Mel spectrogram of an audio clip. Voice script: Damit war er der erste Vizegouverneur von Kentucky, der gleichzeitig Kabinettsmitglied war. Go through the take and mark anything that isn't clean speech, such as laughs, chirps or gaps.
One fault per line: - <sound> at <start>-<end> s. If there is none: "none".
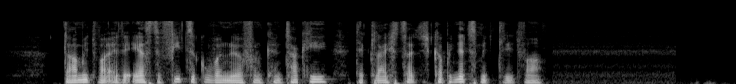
none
